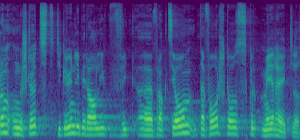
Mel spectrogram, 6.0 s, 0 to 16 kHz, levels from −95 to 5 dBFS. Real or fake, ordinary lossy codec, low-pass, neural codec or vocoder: real; none; 14.4 kHz; none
